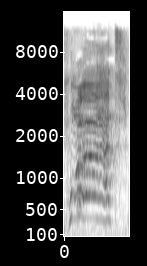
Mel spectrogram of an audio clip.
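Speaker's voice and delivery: very high, loud drawn-out roar. A narrator's reading. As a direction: roar the word in fury. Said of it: "roared my dad".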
